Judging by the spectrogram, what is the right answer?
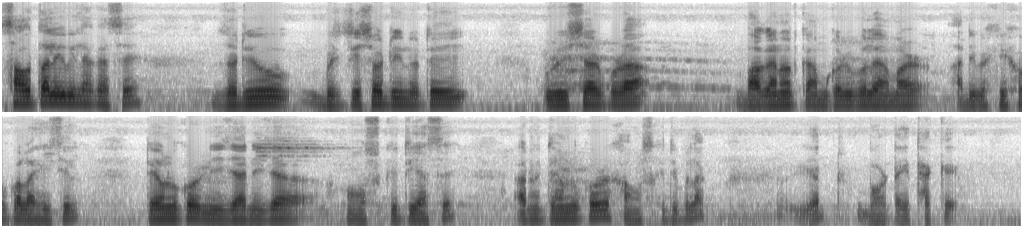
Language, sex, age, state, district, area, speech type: Assamese, male, 45-60, Assam, Goalpara, urban, spontaneous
